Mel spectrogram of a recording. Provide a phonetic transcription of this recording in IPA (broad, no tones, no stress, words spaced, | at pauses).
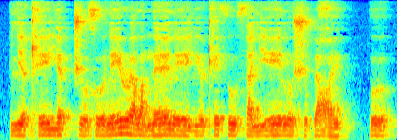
lʲa ʈʰeːjɛp t͡ʃʊːxʊːle ɹɛlˠanɛː leːlʲʊːʈʰeθu θalʲeː loʃopɛʕɪ | ʊ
